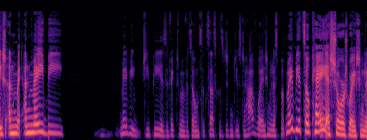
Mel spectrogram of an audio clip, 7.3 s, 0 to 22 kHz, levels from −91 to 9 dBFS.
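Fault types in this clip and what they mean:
Zipper noise: from 0.67 to 1.21 s, right after "and and", the speech is turned down about 20 dB in unsmoothed 1 dB jumps, around 40 per second. Each jump clicks, so the fade sounds like a rapid ticking zip.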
